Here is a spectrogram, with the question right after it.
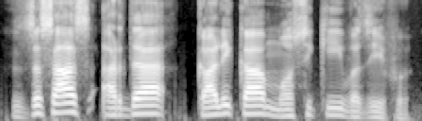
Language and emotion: Kashmiri, neutral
